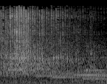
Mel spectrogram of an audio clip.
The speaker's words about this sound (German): Ich fahre auf dem Fahrrad und der Tag ist hell. Es geht bergab. Kühl durchstreift der Wind mein Gesicht.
